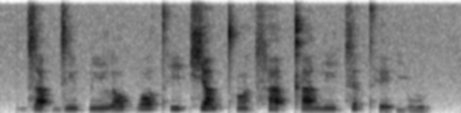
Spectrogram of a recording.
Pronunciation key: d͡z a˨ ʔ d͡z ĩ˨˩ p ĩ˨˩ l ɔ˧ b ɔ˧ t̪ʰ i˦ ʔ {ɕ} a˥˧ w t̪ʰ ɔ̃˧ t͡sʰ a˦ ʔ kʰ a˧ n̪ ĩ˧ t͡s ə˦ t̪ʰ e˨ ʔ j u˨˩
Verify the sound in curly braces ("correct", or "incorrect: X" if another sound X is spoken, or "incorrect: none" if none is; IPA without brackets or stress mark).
correct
